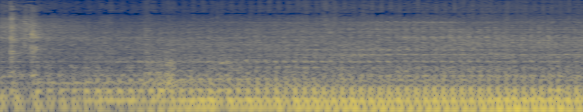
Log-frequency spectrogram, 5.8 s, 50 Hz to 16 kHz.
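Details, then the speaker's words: Bajaj NS200/RS200/NS160/AS200-type single: fast, light ticking about three to four times a second over the idle and throttle blips, an irritating top-end tappet tick from loose valve clearance. "Engine के अंतर में बहुत सारा फिकर के साथ उन्हें आ रहा है"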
